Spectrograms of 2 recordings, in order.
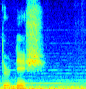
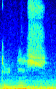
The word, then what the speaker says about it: Durnisk: Durnisk is pronounced Durnish. Since the final SC cluster sounds like a SH sound, Durnish.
